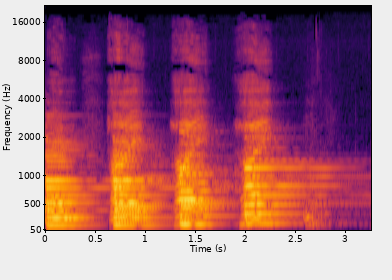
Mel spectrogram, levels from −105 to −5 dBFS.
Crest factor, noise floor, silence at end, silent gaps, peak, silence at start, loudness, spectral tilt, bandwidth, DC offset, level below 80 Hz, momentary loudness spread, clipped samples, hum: 18 dB; -44 dBFS; 0.35 s; none; -4 dBFS; 0 s; -21 LUFS; -7 dB/octave; 17 kHz; under 0.1%; -70 dBFS; 17 LU; under 0.1%; none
